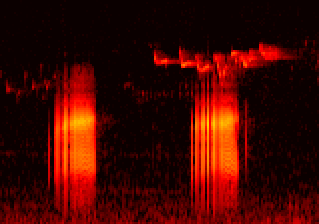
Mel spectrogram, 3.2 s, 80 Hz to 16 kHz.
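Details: Common parsley frog (Pelodytes punctatus), recording dated 14-04-20: two rasping, creaky croaks about 1.4 seconds apart, each roughly half a second long, with faint high twittering overhead.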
